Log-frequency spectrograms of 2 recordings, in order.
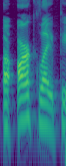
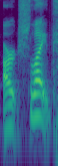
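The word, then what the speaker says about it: ArcLight: and he mispronounced arc light theaters. He called it arch light theaters.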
